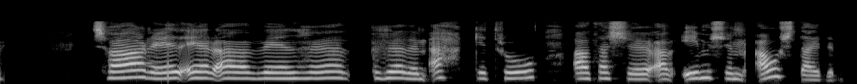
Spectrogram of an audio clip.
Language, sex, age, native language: Icelandic, female, 18-19, Icelandic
